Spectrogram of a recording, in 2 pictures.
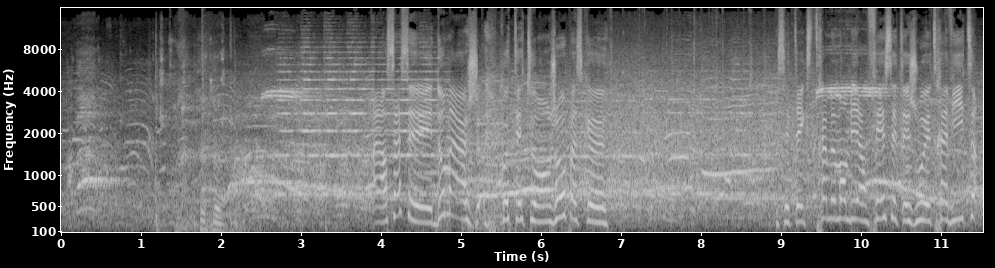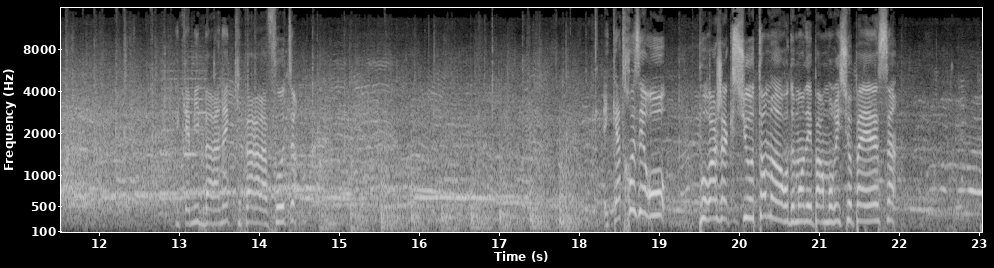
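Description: A large crowd cheers and claps in an echoing hall.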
